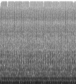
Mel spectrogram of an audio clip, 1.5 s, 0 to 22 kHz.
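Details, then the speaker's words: Engine warmed up after about 15 minutes idling following O2 sensor work, no warning light, manifold smoke gone: low, even, smooth idle, exhaust sounds good, though an unidentified mechanical rattle is noted underneath. "sounds smooth this all sounds good I've got some kind of something rattling under there I don't know what it is but mechanical rattling but exhaust sounds good sounding sweet"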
